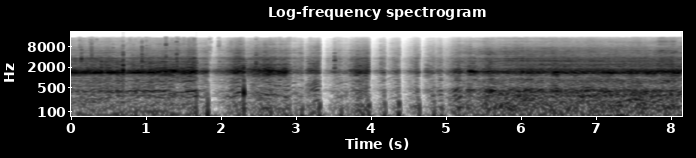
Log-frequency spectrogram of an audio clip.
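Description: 2008 Yamaha YZ125 single-cylinder two-stroke motocross engine running at high revs. From about two to five seconds in the sound breaks up into short bursts and sharp knocks, then settles back to a steady high drone.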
